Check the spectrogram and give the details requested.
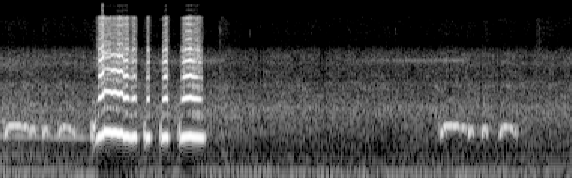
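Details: Silver zebra dove singing keenly as a lure to encourage other doves to sing: one loud, ringing phrase of a rolling note and three short staccato notes, with quiet coos from other doves before and after.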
